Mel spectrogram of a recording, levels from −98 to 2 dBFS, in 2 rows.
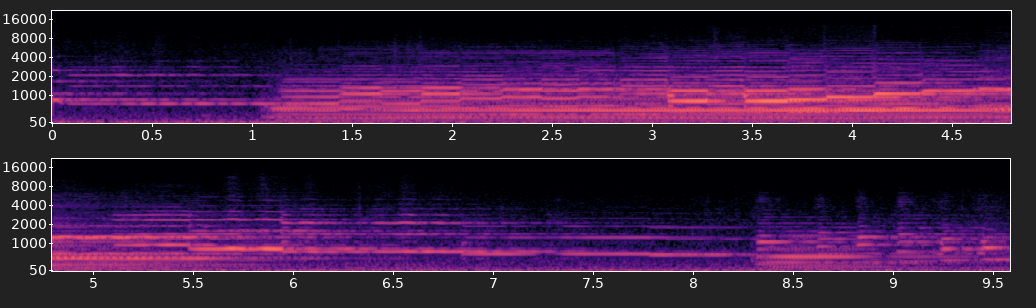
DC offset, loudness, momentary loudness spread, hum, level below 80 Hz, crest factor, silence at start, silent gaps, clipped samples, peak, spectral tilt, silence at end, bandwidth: under 0.1%; -35 LUFS; 19 LU; none; -56 dBFS; 18 dB; 0 s; none; under 0.1%; -18 dBFS; -7 dB/octave; 0 s; 9.4 kHz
